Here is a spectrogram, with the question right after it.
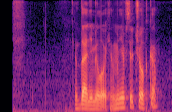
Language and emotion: Russian, neutral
